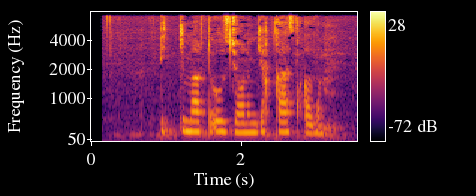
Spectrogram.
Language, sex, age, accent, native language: Uzbek, female, 25-34, Toshkent viloyati, Uzbek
